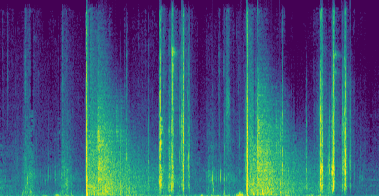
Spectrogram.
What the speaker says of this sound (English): I'm just going to drop the clips in place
